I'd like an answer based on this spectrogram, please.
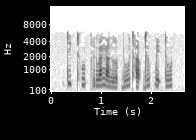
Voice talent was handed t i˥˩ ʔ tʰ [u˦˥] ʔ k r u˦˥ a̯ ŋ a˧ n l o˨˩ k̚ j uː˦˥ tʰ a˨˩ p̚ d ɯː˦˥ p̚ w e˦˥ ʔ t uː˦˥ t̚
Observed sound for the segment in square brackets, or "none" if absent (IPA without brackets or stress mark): u˦˥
